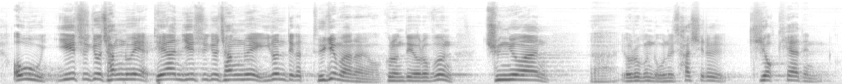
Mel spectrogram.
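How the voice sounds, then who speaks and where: High-voiced male pastor preaching in a church. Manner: lively preaching with questions to the congregation. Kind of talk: sermon. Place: church sanctuary. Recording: long hall reverb in a church.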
